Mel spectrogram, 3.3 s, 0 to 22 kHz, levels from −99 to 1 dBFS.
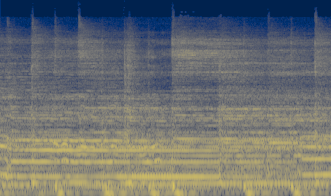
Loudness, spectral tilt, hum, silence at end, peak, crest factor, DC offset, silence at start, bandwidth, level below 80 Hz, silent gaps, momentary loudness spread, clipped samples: -21 LUFS; -5 dB/octave; none; 0 s; -8 dBFS; 14 dB; under 0.1%; 0 s; 15.5 kHz; -32 dBFS; none; 3 LU; under 0.1%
